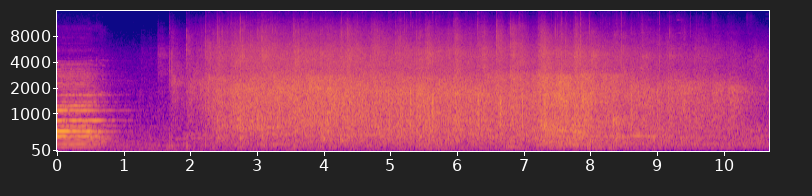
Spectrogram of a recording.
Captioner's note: applause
